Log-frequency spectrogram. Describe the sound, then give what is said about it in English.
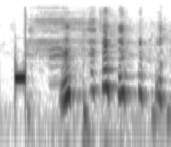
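A single short, loud electronic beep at a steady mid-high pitch, marking the 'Can I Just Say' segment, sounds briefly, followed by a few quick voiced sounds. “Do I do a beep for Can I Just Say?”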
